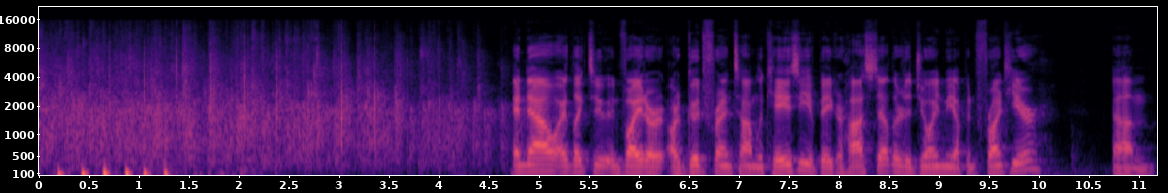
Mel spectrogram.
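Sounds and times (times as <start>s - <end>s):
audience applause: 0.0s - 4.6s
speech: 4.7s - 10.1s, 10.7s - 11.1s.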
